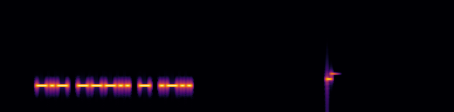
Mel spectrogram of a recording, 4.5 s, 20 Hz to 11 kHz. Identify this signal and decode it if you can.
Morse code, heard as a keyed tone, about 36 wpm, 700 Hz. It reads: K8TL
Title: USA Call Signs - 3x Character Spacing - 35wpm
